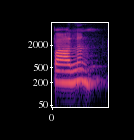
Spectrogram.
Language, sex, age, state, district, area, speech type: Hindi, female, 45-60, Uttar Pradesh, Jaunpur, rural, read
